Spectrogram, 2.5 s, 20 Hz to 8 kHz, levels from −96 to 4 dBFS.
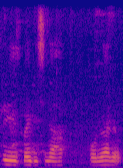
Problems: low volume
